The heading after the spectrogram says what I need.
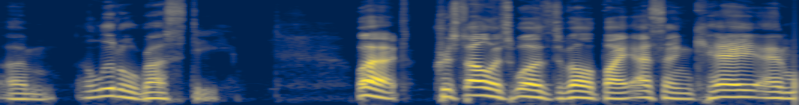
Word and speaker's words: Crystalis: It's not Crystallis, it's Cristales.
